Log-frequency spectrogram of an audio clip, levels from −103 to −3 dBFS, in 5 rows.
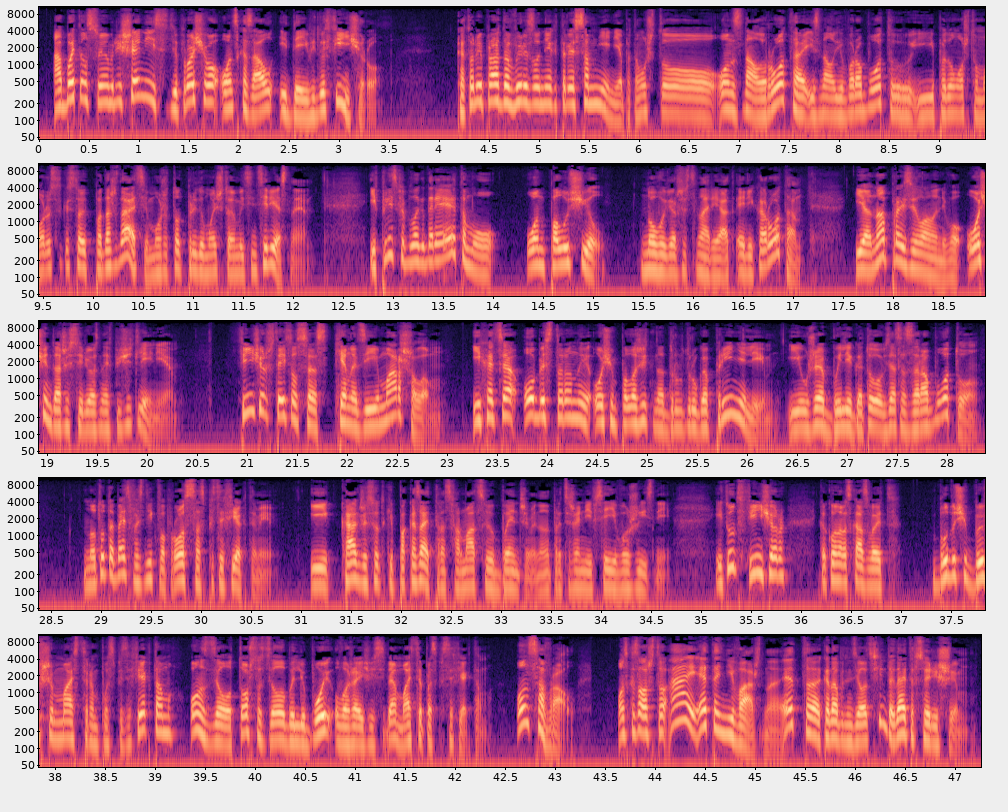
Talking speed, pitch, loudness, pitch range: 180 wpm, 150 Hz, -21 LUFS, 130-190 Hz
